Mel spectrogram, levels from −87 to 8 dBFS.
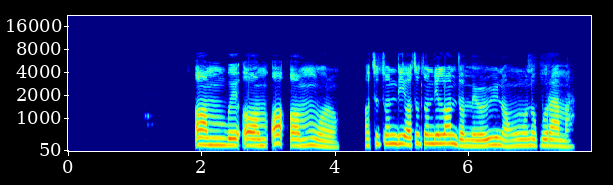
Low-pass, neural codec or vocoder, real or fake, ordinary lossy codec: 7.2 kHz; none; real; none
